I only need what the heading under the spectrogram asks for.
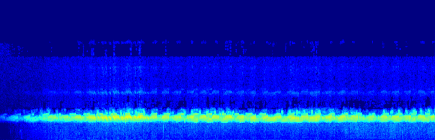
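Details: Insects calling in a field: a steady, shrill, high-pitched trilling chorus that swells in over the first two seconds, then holds continuously with a fast pulsing texture and no other clear sounds.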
